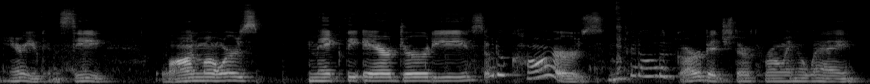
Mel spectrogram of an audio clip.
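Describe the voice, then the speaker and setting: There is slight background noise as a woman with a deep, fairly bright, sing-song voice slowly reads a picture book aloud. A kindergarten teacher, she explains the story to the young children and poses questions to them.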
